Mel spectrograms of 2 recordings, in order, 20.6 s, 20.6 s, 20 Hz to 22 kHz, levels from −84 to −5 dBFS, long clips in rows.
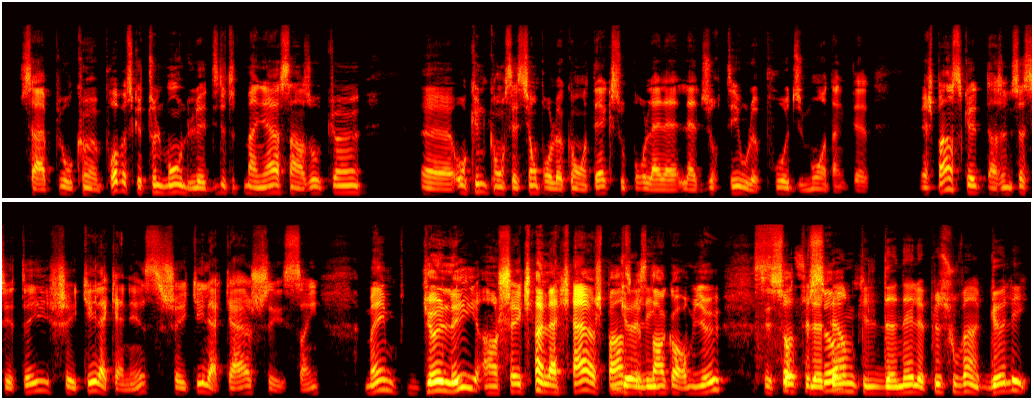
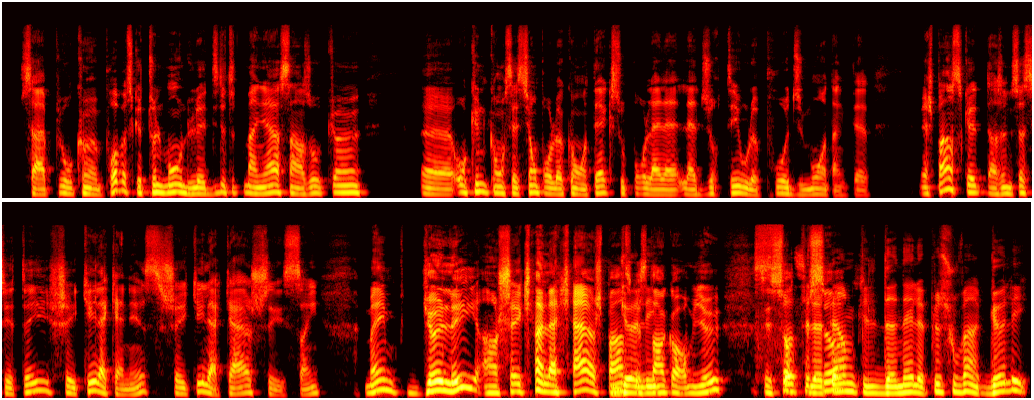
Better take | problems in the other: second | thin; somewhat; fading below 250 Hz

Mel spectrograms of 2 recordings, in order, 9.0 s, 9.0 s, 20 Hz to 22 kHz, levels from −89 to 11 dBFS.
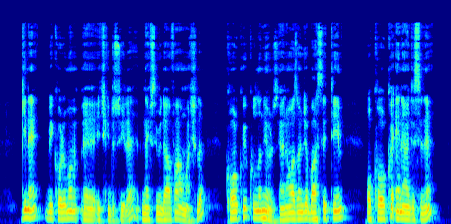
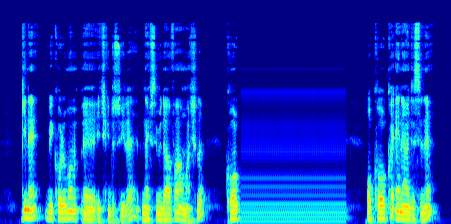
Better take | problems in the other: first | audio freezing; at 5 s for 2 s

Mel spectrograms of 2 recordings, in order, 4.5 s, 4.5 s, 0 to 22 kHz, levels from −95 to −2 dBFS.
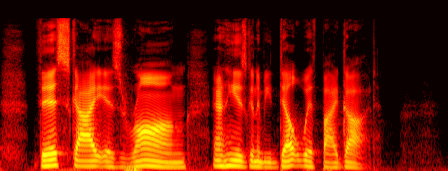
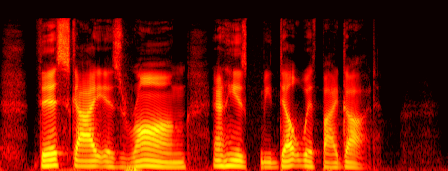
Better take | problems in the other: first | audio cutting out; at 2.5 s

